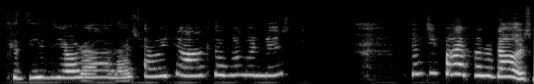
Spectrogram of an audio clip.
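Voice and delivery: high, giddy squeal; squealing excitement. Real, not acted. Collector reacting to the Yoda price, high giddy squeal. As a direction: gush up high with delight.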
